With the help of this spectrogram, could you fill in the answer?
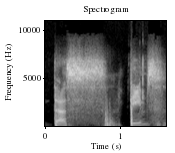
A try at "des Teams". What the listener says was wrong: not das, des.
